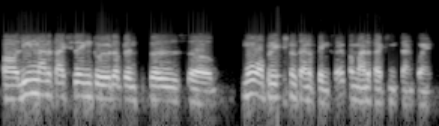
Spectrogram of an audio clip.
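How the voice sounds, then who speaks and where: A man's voice: mid-range voice, fast, no echo. A man in his late twenties from Gujarat with an educated Indian English accent, talking conversationally about himself in an interview and often tagging statements with "right?". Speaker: guest, startup founder. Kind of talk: conversational personal account in an online interview. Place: online call from a moving car. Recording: thin, muffled radio-like call audio.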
